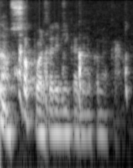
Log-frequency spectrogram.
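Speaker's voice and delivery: fast, incredulous retort; imitating his own disbelief; a touch of retold outrage; mock exasperation. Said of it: "Eu falei".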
